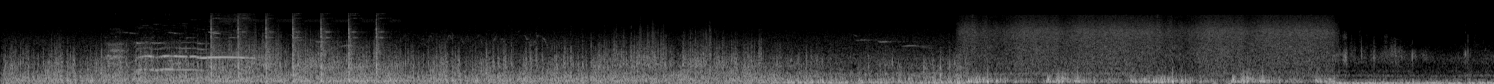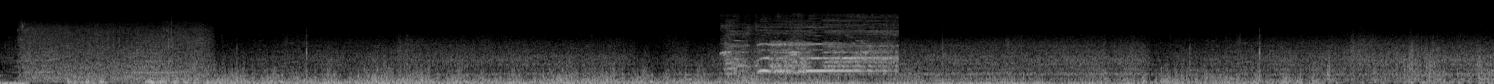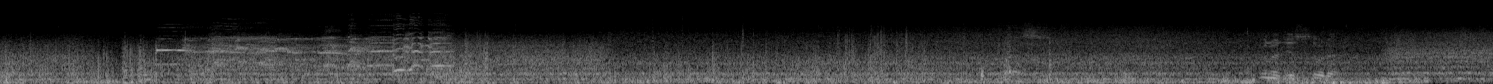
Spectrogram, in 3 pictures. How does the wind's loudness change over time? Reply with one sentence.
The loudness of the wind goes down.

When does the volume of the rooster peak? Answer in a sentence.
The volume of the rooster peaks at 23 seconds.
